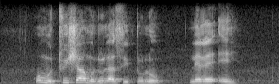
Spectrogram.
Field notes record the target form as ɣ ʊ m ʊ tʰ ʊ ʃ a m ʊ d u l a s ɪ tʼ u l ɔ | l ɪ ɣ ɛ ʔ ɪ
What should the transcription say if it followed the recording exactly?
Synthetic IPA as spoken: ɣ ʊ m ʊ tʰ u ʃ a m ʊ d u l a s ɪ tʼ u l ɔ | l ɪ ɣ ɛ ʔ ɪ

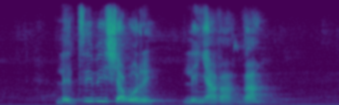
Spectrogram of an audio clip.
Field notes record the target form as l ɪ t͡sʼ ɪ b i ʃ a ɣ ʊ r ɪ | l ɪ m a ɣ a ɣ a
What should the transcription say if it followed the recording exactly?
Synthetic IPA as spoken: l ɪ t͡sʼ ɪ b i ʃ a ɣ ʊ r ɪ | l ɪ ɲ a ɣ a ɣ a

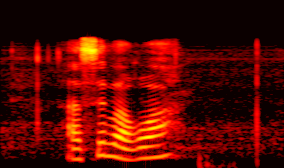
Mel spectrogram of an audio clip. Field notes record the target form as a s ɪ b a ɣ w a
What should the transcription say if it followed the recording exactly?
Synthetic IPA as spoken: a s ɪ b a ɣ w a

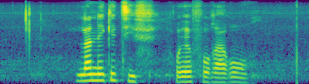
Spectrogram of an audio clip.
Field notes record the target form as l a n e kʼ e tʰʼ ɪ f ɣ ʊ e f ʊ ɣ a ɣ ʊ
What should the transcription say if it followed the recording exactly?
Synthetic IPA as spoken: l a n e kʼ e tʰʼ i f ɣ ʊ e f ʊ ɣ a ɣ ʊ

